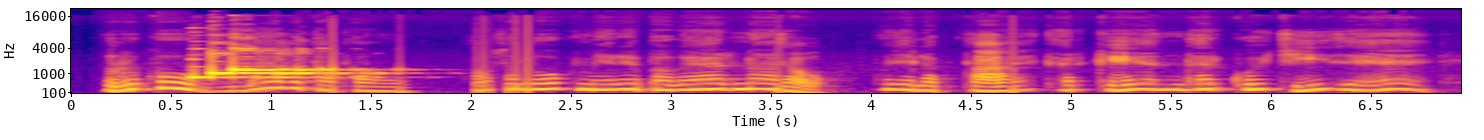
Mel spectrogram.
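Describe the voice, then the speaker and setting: A man puts on a whiny character voice, high in pitch. He keeps a moderate pace. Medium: cartoon. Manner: fearful, whiny.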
